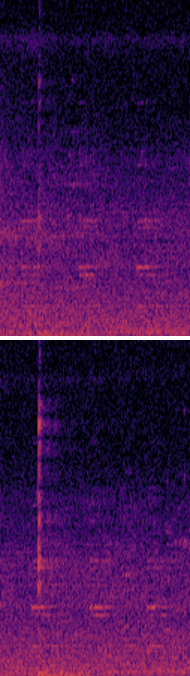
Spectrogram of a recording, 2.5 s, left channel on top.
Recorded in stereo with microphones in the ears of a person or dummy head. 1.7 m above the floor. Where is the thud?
25° right (ahead or behind).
